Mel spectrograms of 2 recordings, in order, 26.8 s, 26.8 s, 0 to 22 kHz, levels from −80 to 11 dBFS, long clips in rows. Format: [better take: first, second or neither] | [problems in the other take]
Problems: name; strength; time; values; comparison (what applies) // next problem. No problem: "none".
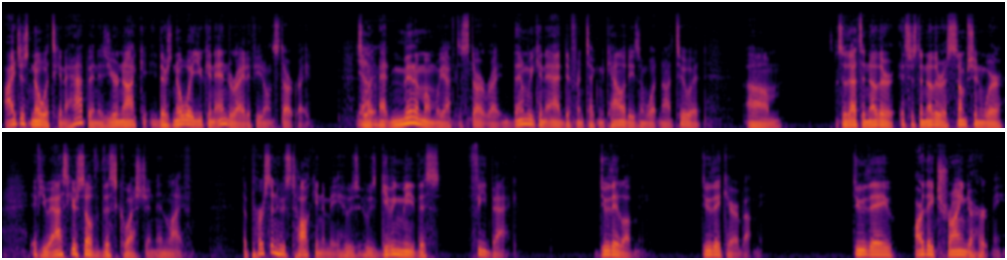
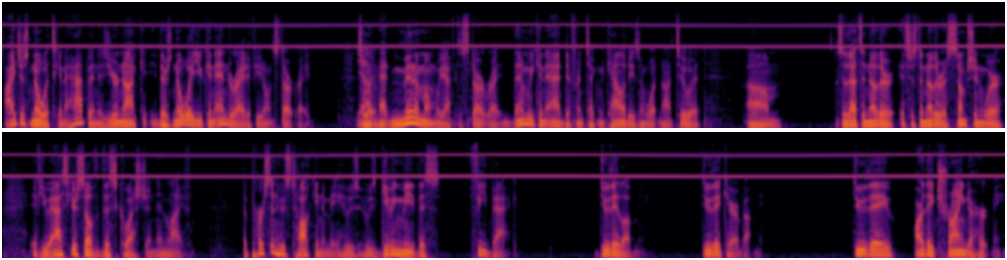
first | high-pitched whine; loud; throughout; 5 kHz, 7 dB below the speech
